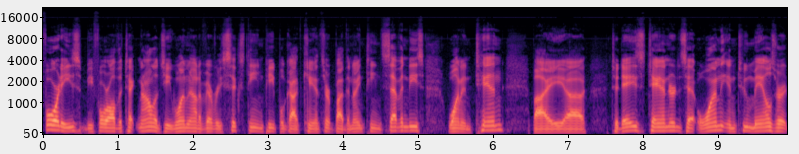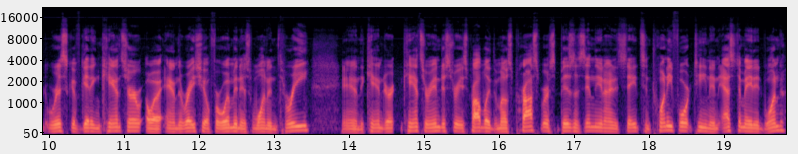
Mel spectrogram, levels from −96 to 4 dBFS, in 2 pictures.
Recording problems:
none

